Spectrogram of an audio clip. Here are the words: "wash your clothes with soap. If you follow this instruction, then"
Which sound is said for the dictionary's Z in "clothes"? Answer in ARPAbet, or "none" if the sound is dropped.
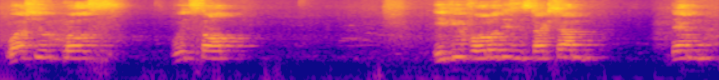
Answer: S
